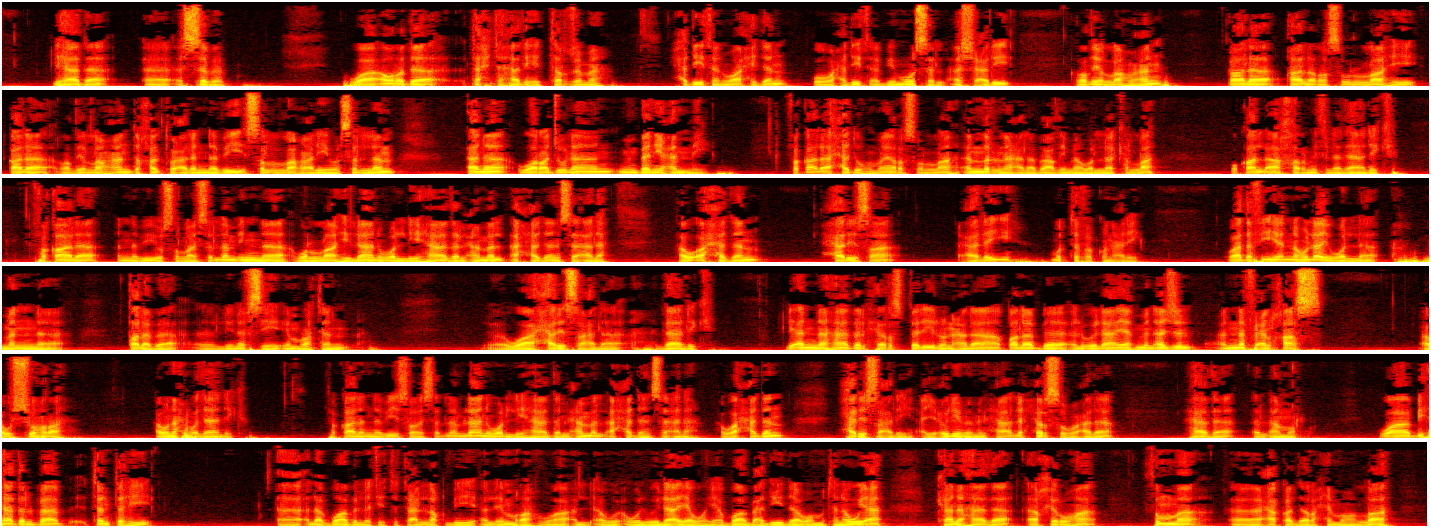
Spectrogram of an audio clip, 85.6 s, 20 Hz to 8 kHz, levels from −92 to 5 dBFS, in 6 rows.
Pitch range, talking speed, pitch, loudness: 85-105 Hz, 100 wpm, 95 Hz, -20 LUFS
